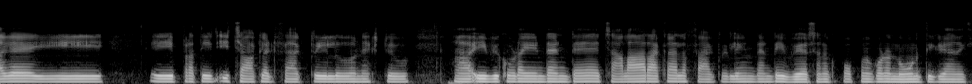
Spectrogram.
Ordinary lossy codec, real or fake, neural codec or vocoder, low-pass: none; real; none; 7.2 kHz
